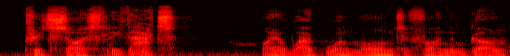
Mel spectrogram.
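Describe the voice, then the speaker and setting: In a put-on character voice, a man sounds raspy at a very deep, low pitch, keeping a monotone, flat intonation at a moderate pace over clear background noise. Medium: video game. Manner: gruff, blunt, commanding.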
